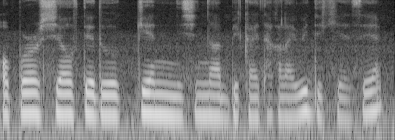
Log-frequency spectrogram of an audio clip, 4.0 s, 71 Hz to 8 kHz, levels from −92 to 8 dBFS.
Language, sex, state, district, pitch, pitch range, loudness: Nagamese, female, Nagaland, Dimapur, 160 Hz, 150-175 Hz, -15 LUFS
